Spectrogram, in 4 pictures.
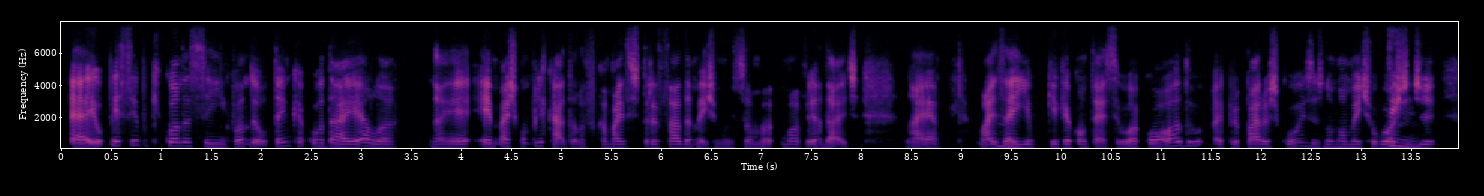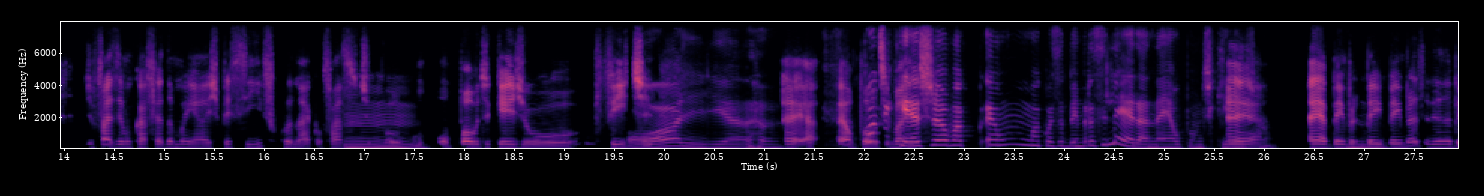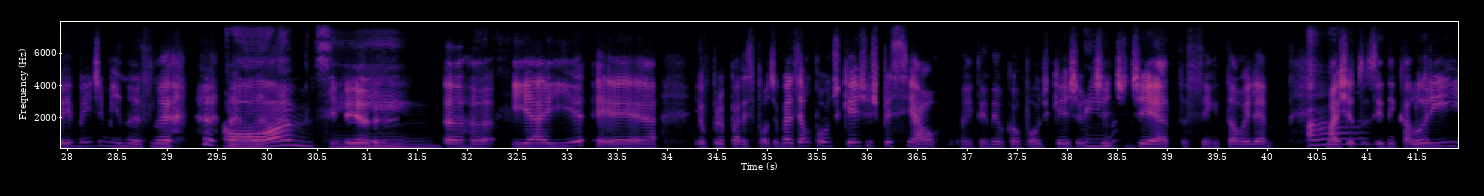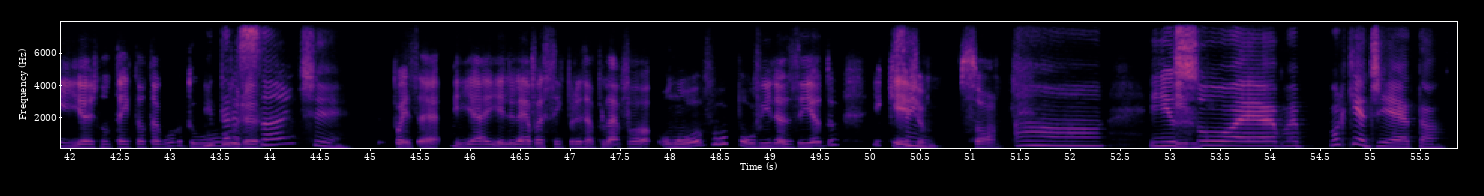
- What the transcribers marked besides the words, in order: giggle; giggle; other background noise
- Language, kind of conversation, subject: Portuguese, podcast, Como é sua rotina matinal?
